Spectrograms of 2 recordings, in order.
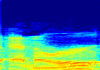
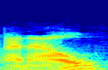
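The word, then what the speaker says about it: Enel: I've never really spoken about him on this channel, but I'm a sucker for Enaru, or NL, depending on your pronunciation of it.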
